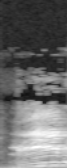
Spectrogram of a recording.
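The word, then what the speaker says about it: leap: 립 해서 이게 길게 발음해야지.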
